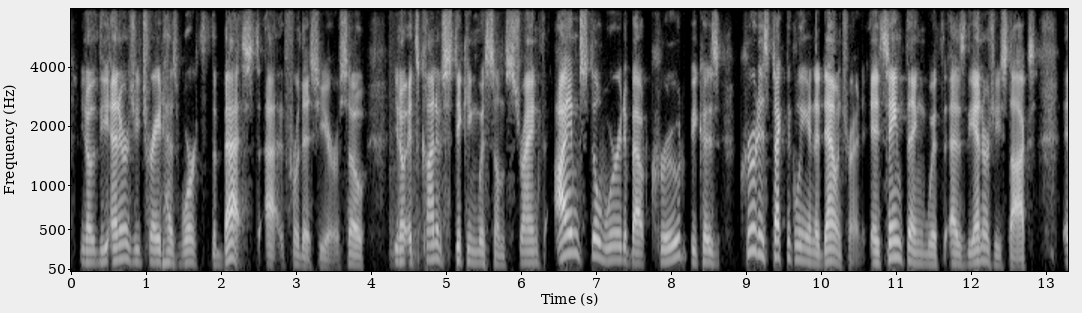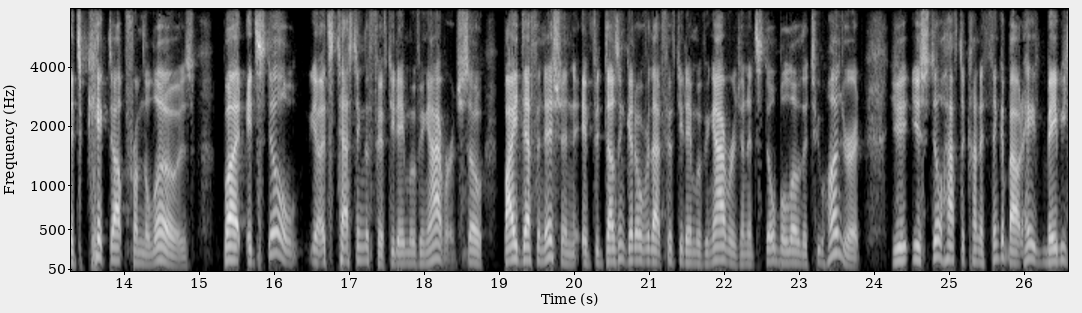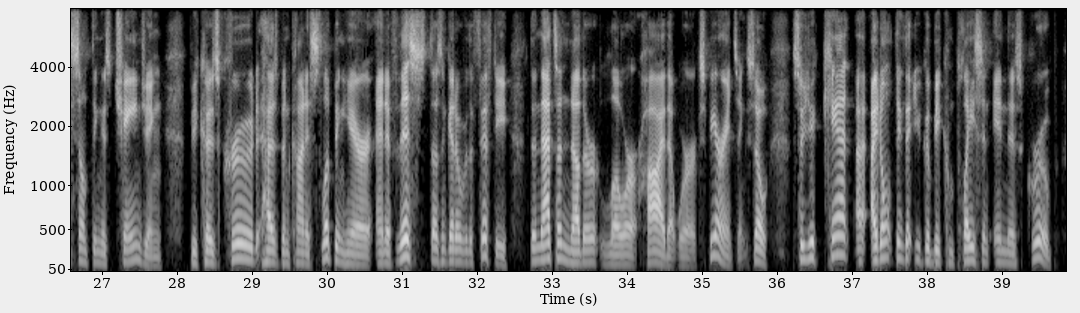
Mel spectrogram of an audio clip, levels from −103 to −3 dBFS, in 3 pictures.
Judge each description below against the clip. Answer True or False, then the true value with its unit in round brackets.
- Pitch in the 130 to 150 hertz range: True (135 Hz)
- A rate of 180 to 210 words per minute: True (200 wpm)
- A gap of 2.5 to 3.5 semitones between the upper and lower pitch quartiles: False (4.0 semitones)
